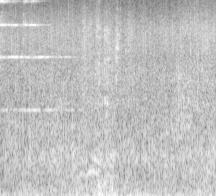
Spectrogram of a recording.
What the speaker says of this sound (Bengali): আমি হাঁটতেছি বৃষ্টির মধ্যে, হাঁটতে খুব ভালো লাগতেছে।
